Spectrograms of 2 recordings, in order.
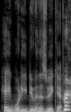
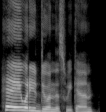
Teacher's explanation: what are you connects and reduces towards what are ya? The T often flaps to a D. The D links with Y to make G, vowels reduce.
